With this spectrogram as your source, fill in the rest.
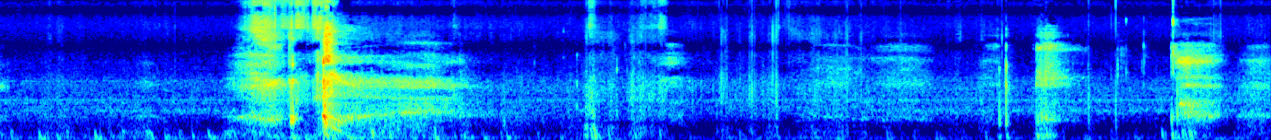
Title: Attempting to holdback sneezes with a cold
